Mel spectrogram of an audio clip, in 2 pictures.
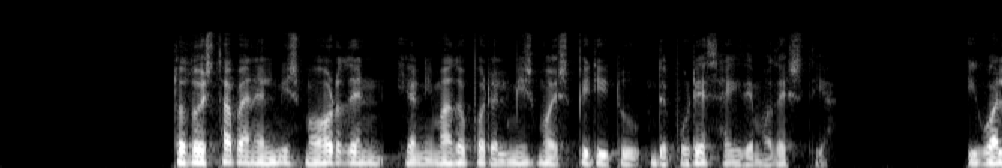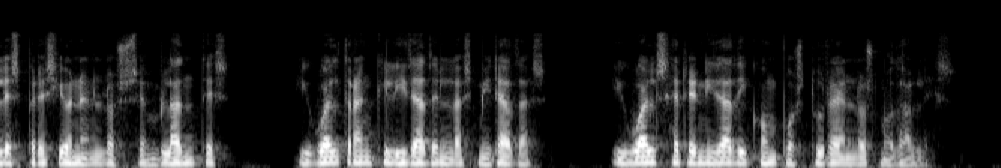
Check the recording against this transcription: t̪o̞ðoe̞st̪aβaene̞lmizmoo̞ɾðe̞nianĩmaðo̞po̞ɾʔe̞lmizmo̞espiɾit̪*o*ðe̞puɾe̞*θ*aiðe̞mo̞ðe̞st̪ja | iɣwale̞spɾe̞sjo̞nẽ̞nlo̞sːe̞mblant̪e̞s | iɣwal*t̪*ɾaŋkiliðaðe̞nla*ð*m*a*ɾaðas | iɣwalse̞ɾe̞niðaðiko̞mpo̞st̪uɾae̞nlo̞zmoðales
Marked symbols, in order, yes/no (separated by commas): no, yes, yes, no, no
